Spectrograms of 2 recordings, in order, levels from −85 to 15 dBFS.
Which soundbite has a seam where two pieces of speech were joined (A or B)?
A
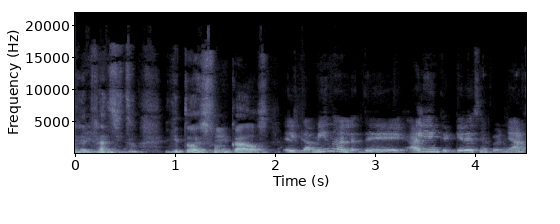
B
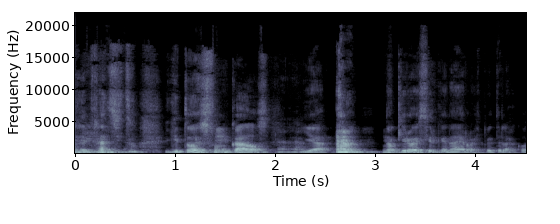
A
